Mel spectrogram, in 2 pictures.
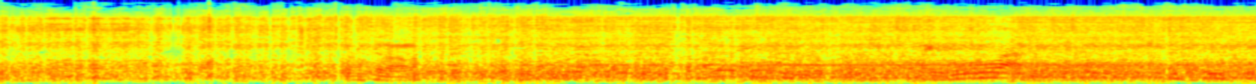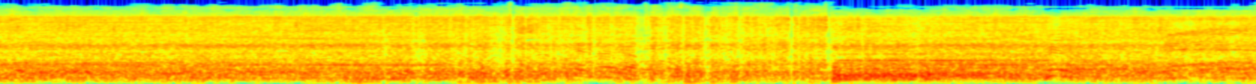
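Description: A snack food extruder line runs with a steady mechanical whir.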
